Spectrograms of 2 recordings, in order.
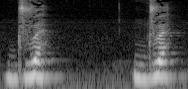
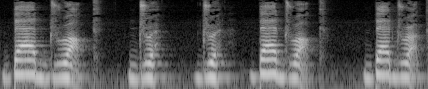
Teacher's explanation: bed 尾部的 d 跟 rock 首音的 r，这两个音是可以拼成一个全新的音，也就是 dr 。那我们可以把它当成一个音标来看，我们48个音标里是包含这一个的，它是发成 drdr，所以这个词 bedrock dr dr bedrock bedrock 两个单词拼成了一个复合词，中间呢是有一个 dr 这样的两个音的拼凑，那所以我们读 bedrock。 The bedrock of · Term: 辅音连缀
